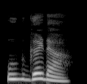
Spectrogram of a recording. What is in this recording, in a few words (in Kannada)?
"ಉಗ್ಗಟ", Kannada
